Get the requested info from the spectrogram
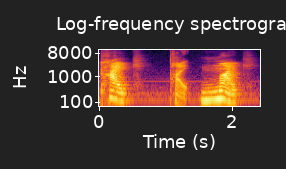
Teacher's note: Go down in pitch at the end of the word. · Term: monotone New York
